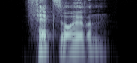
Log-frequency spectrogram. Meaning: plural of Fettsäure
- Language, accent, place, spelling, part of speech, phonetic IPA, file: German, Germany, Berlin, Fettsäuren, noun, [ˈfɛtˌzɔɪ̯ʁən], De-Fettsäuren.ogg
